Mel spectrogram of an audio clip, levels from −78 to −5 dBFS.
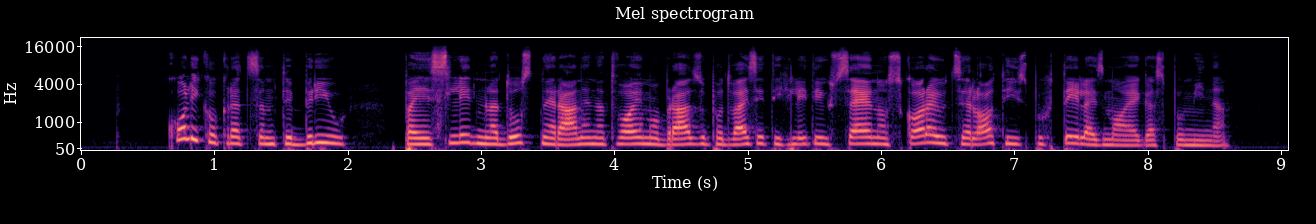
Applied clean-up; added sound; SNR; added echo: none; none; none; none.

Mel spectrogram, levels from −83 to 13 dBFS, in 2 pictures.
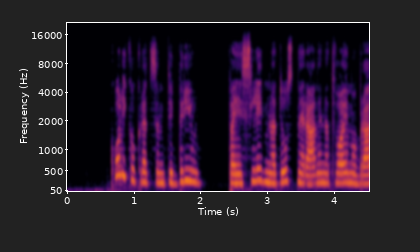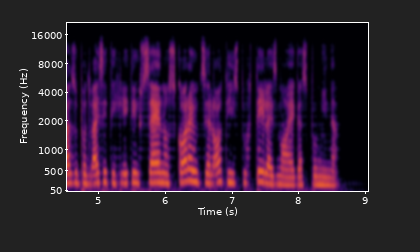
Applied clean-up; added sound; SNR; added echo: neural mask model DeepFilterNet 3.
